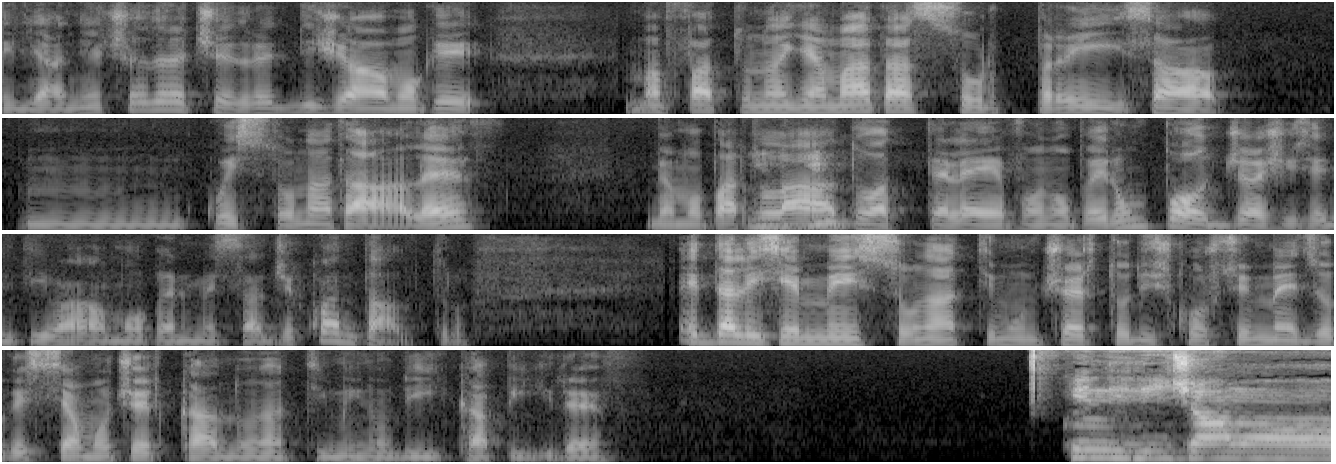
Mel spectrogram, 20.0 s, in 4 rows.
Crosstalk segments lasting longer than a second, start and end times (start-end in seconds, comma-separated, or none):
none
